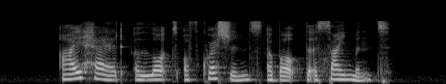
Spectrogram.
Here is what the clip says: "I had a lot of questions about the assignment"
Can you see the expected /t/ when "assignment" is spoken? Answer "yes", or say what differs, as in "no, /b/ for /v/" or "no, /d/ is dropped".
yes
